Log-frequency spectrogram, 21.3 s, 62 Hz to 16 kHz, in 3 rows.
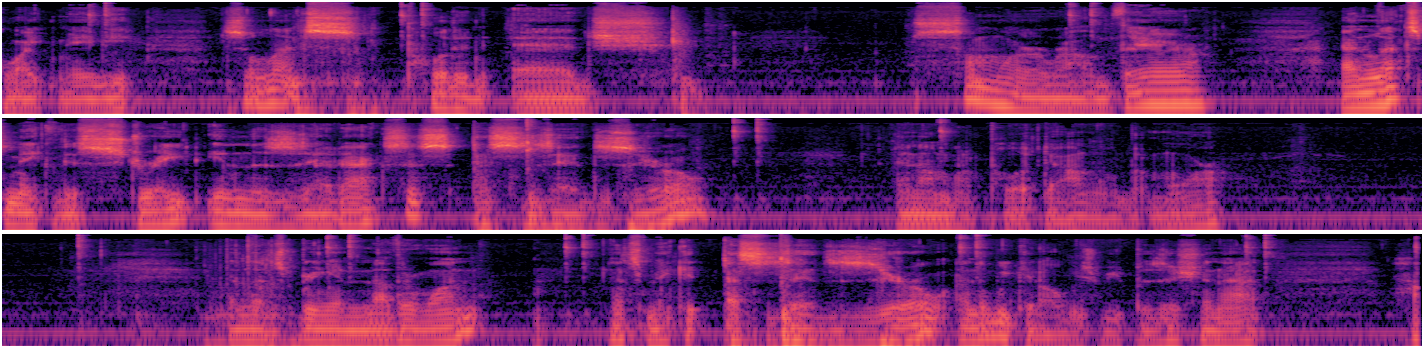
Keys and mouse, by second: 1.7 ctrl+r, 9.5 s, 9.7 z, 10.2 0, 10.7 click, 11.8-14.6 drag, 15.5 ctrl+r, 17.0 click, 17.8 s, 18.1 z, 18.6 0, 19.0 click.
